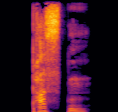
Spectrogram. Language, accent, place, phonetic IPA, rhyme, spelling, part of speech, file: German, Germany, Berlin, [ˈpastn̩], -astn̩, passten, verb, De-passten.ogg
- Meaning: inflection of passen: 1. first/third-person plural preterite 2. first/third-person plural subjunctive II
